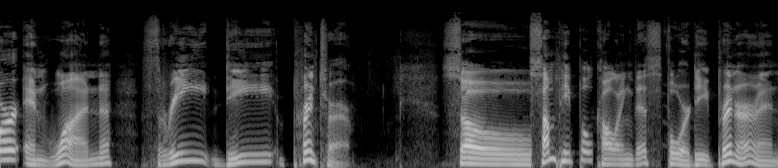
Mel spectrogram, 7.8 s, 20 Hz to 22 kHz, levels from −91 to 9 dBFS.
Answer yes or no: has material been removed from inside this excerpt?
yes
